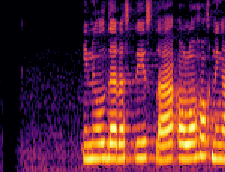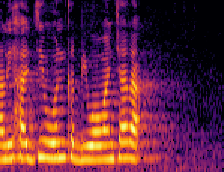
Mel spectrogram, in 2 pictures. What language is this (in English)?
Sundanese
